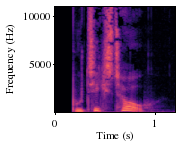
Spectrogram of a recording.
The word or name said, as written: butikstorv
